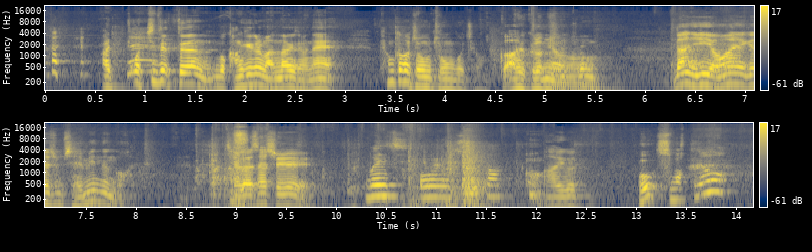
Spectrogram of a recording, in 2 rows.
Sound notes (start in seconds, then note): 10.0 fumbling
